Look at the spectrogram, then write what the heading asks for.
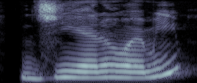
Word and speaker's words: gnome: Examples g n o m e.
